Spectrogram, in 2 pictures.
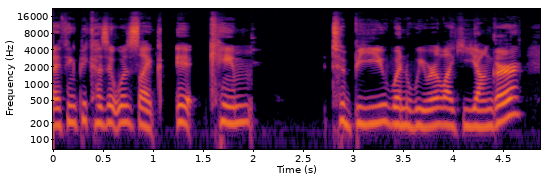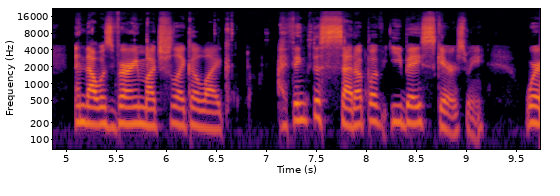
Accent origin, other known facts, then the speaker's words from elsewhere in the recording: Midwest, United States; now in Los Angeles, United States; Yeah. Well, and like I'm from the Midwest, and so like places like LA and like New York is so romanticized.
